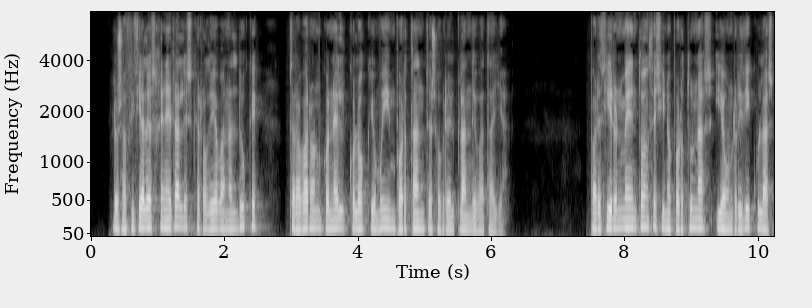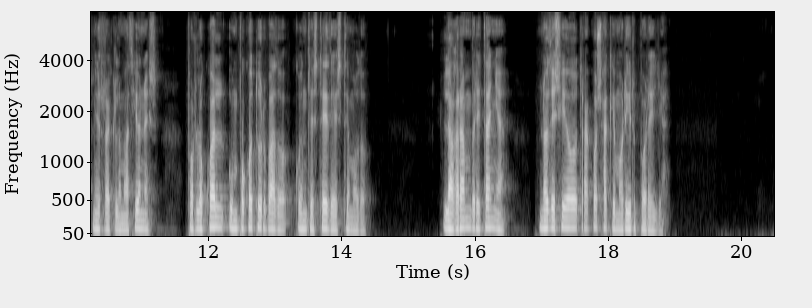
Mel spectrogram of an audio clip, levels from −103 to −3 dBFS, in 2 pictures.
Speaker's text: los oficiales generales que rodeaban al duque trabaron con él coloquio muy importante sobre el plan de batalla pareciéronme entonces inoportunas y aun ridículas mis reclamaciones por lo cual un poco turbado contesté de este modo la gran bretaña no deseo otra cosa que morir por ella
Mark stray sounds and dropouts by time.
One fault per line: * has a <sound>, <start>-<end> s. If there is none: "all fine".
all fine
